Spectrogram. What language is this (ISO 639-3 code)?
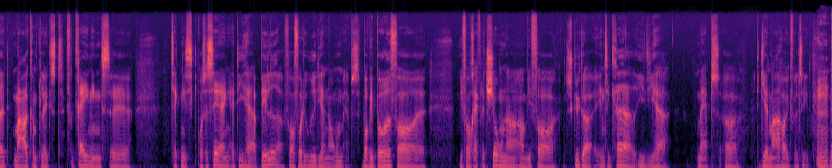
dan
